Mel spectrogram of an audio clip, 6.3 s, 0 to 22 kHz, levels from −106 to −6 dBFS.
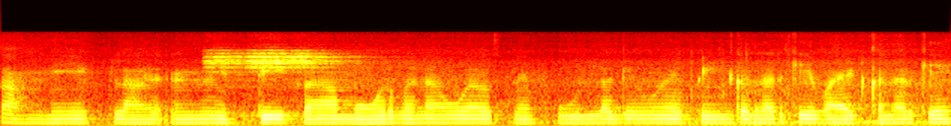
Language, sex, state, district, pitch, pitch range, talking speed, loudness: Hindi, male, Uttar Pradesh, Muzaffarnagar, 115 Hz, 115-120 Hz, 190 wpm, -18 LUFS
